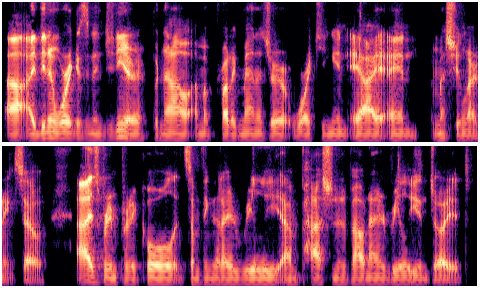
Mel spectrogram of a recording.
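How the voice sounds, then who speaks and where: A man's voice: deep voice, steady tone, fast talker, hardly any pauses. A man from Mexico City with a Mexican accent, a native Spanish speaker, answering interview questions conversationally as a guest. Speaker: interview guest, product manager.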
